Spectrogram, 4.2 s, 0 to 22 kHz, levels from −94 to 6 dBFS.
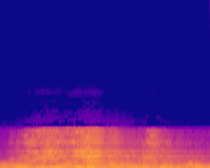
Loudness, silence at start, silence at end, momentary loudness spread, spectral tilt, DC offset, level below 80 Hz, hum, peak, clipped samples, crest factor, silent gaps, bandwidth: -18 LUFS; 0 s; 0 s; 9 LU; -8.5 dB/octave; under 0.1%; -46 dBFS; none; -2 dBFS; under 0.1%; 16 dB; none; 5.6 kHz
